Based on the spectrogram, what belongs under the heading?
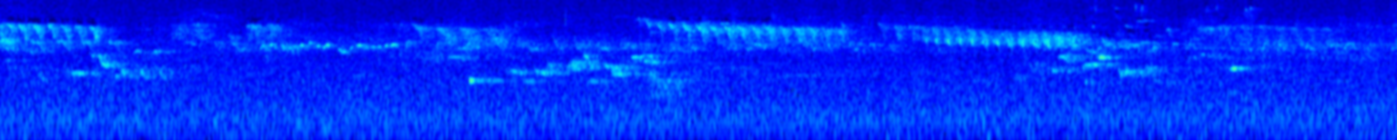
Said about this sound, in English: Feel the shady coolness of the forest. Hear the endless happy bird song all around you.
